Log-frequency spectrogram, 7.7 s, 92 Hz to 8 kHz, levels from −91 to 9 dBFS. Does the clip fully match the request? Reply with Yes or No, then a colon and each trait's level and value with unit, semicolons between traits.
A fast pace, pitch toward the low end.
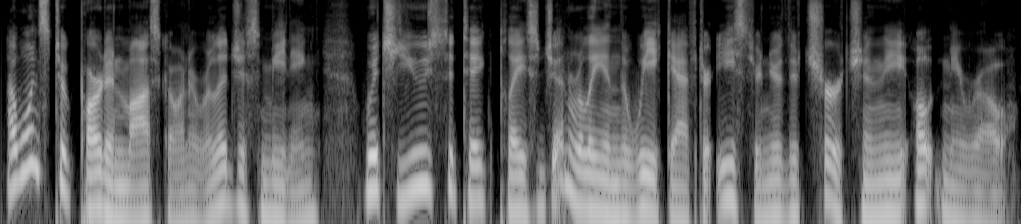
Yes: fast, 220 wpm; low, 125 Hz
